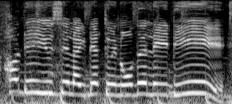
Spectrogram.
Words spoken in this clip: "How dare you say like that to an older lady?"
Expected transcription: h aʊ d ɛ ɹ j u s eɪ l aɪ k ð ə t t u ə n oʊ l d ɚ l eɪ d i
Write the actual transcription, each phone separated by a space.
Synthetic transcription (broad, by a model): h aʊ d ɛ j u s eɪ l aɪ k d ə t t u ə n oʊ d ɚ l eɪ d i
